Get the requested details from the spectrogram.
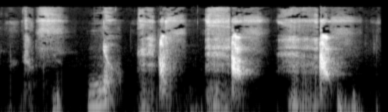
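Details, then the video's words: French bulldog objecting to profanities with five loud, strained, yelping barks, each bending upward in pitch, roughly one per second, separated by short pauses with low huffing sounds between them. "French bulldog doesn’t like profanities"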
